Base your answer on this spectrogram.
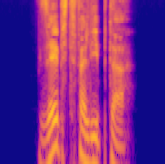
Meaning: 1. comparative degree of selbstverliebt 2. inflection of selbstverliebt: strong/mixed nominative masculine singular 3. inflection of selbstverliebt: strong genitive/dative feminine singular
- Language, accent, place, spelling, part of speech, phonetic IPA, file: German, Germany, Berlin, selbstverliebter, adjective, [ˈzɛlpstfɛɐ̯ˌliːptɐ], De-selbstverliebter.ogg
